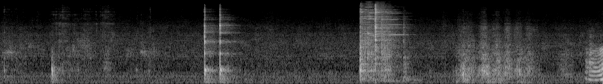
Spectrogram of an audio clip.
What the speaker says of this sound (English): We want this stirred well and have all of the ingredients evenly distributed and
